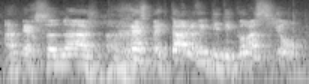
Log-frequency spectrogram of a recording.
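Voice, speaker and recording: A male stage actor playing a fussy, lecherous middle-aged provincial professor in a live farce, with theatrical, excitable delivery and chuckling asides to the audience. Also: on the high side, moderate pace, a little hiss or hum. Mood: comic. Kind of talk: live stage comedy performance. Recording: roomy stage sound from a distant mic.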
